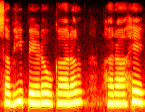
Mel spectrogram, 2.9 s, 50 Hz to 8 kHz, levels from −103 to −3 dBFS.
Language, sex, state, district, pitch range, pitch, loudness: Hindi, female, Madhya Pradesh, Bhopal, 210-230 Hz, 220 Hz, -13 LUFS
